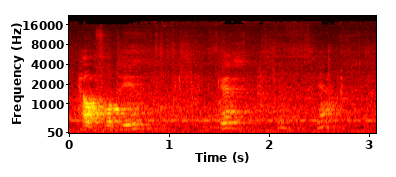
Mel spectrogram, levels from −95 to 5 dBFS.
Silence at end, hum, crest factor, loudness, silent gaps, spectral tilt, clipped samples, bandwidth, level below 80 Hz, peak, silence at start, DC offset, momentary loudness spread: 0 s; none; 22 dB; -33 LUFS; none; -4.5 dB/octave; under 0.1%; 18 kHz; -64 dBFS; -10 dBFS; 0 s; under 0.1%; 18 LU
